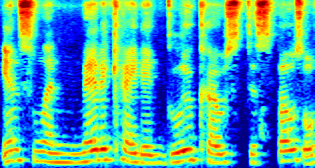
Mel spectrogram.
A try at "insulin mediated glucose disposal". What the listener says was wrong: mediated you said insulin medicated it's insulin mediated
